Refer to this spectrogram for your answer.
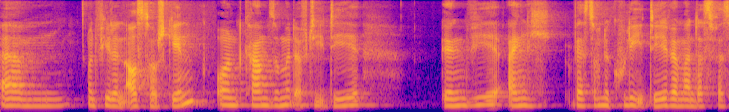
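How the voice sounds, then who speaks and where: Somewhat breathy and fairly low-pitched, a woman talks at a fairly quick pace with ordinary pitch variation. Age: 20s. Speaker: social media agency founder and podcast host. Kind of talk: solo monologue. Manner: casual, with filler sounds.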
